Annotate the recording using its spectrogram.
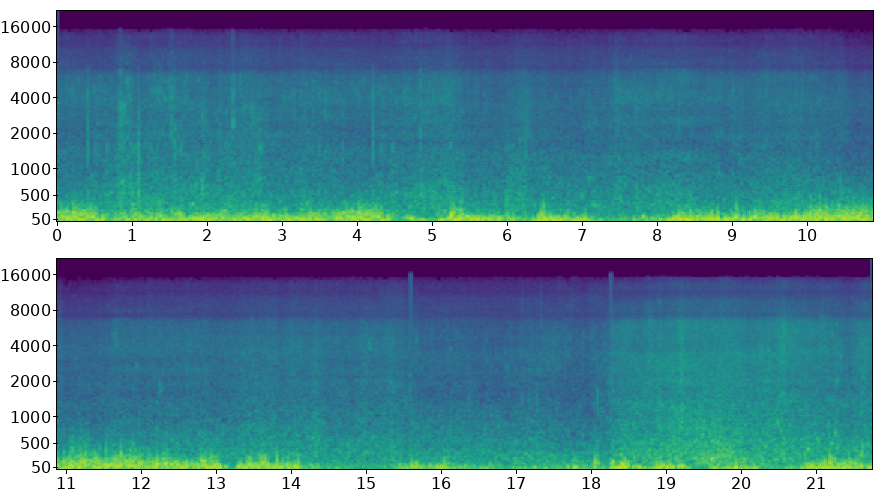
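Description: Waves splash against rocks close by.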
